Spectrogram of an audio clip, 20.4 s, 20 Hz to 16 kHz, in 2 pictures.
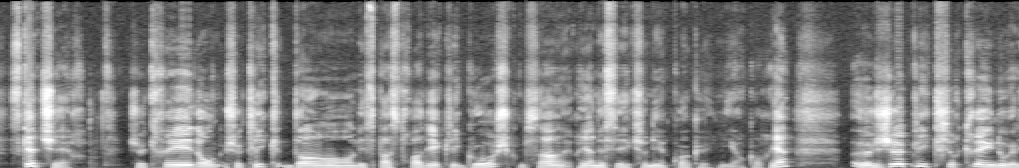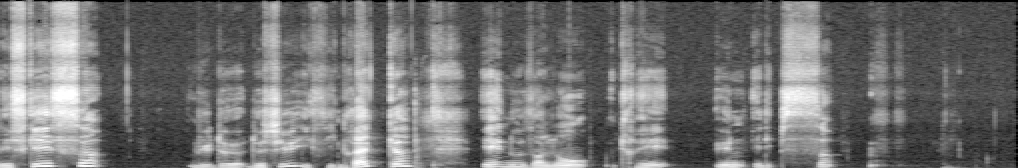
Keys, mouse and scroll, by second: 0.0 click, 4.4 click, 9.7 click, 13.2 click, 16.1 click, 18.7 click.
